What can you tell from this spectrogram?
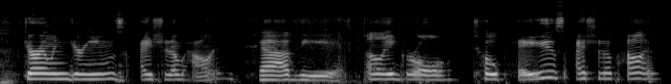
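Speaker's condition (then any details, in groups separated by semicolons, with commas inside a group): Cerebral palsy, spastic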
